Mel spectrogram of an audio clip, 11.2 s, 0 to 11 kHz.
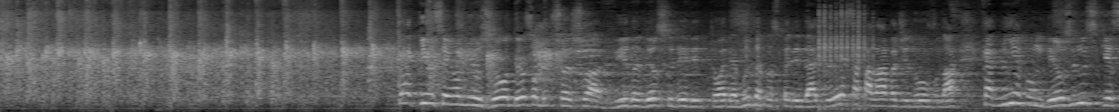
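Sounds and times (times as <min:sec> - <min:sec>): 
large crowd applauding: 0:00.0 - 0:05.1
speech: 0:04.0 - 0:11.1.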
